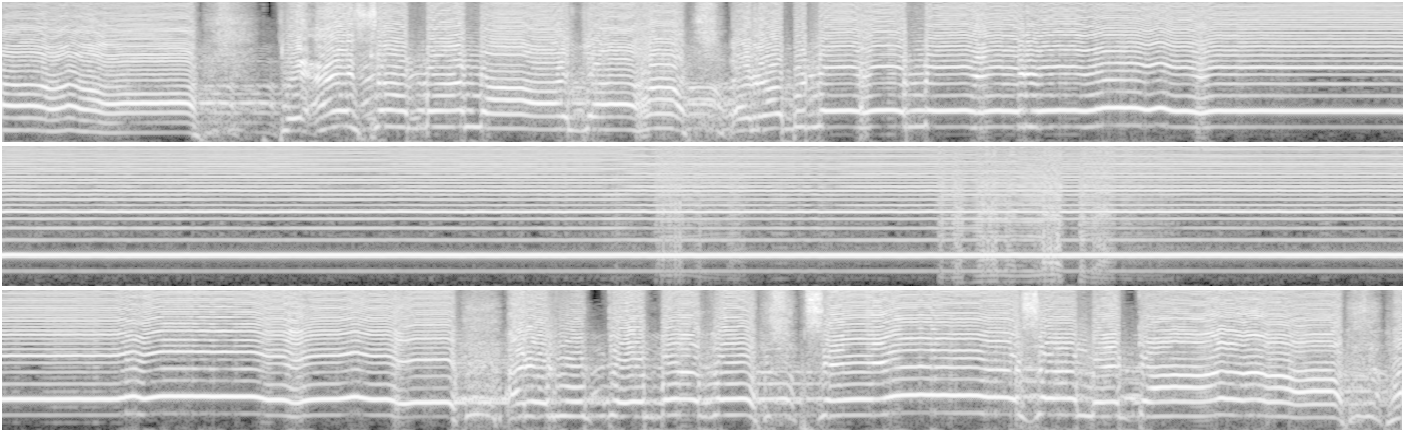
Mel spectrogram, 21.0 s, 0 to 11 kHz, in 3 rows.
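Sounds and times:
man singing into microphone: 0:00.0 - 0:21.0.

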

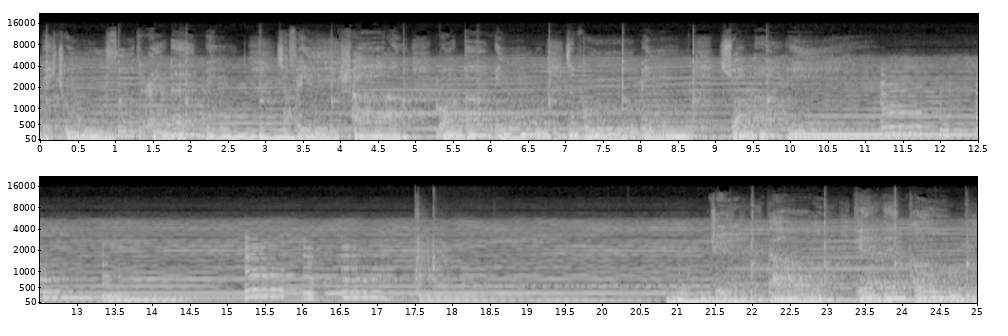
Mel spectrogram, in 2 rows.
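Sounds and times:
held low tones: 0:00.0 - 0:14.3, 0:15.3 - 0:25.0
plucked effected guitar notes: 0:00.0 - 0:25.0
full band playing: 0:17.5 - 0:18.4.

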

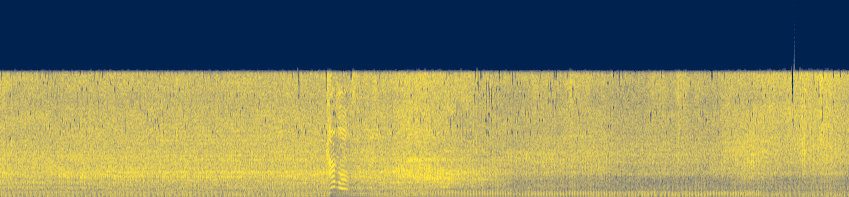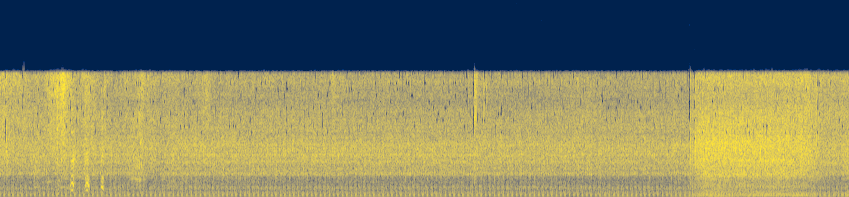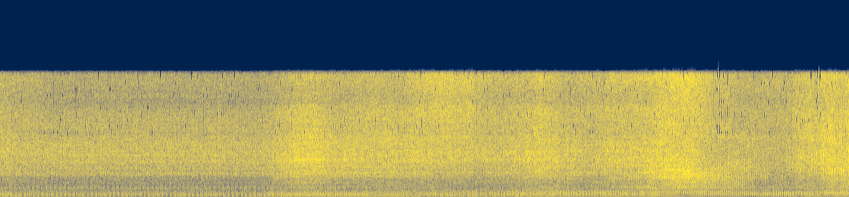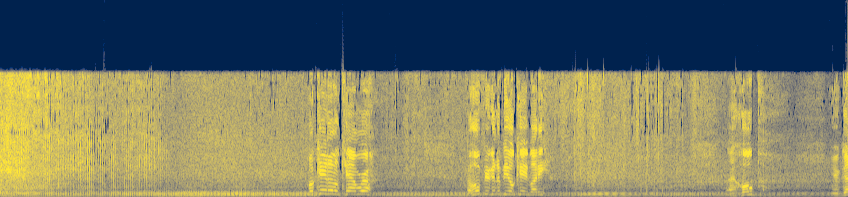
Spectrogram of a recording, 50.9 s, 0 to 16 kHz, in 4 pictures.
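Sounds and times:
atv engine idling and revving: 0:00.0 - 0:50.9.

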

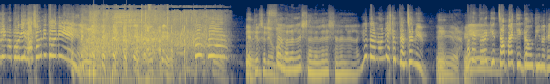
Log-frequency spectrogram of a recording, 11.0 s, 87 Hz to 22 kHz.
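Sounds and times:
audience applauding: 0:01.6 - 0:04.6
voices laughing and calling out: 0:01.6 - 0:04.6.

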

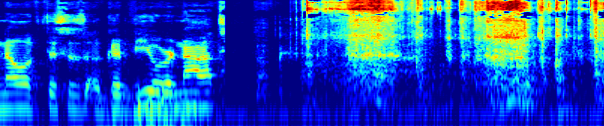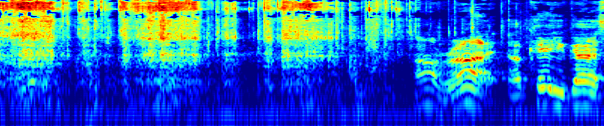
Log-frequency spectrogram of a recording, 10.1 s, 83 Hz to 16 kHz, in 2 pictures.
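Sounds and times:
motorized window shade whirring: 0:02.6 - 0:09.0.

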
